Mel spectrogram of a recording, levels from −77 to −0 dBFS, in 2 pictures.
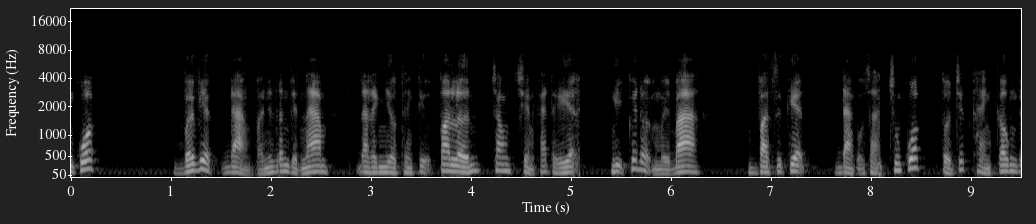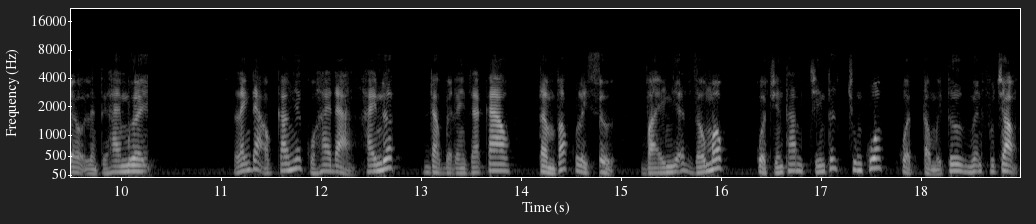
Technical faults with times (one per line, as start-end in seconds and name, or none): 0.00-18.99 Speex codec
2.07-2.11 VoIP packet loss concealed by the speech codec
5.05-5.12 VoIP packet loss concealed by the speech codec
8.07-8.12 VoIP packet loss concealed by the speech codec
10.23-10.31 VoIP packet loss concealed by the speech codec
14.75-14.84 VoIP packet loss concealed by the speech codec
